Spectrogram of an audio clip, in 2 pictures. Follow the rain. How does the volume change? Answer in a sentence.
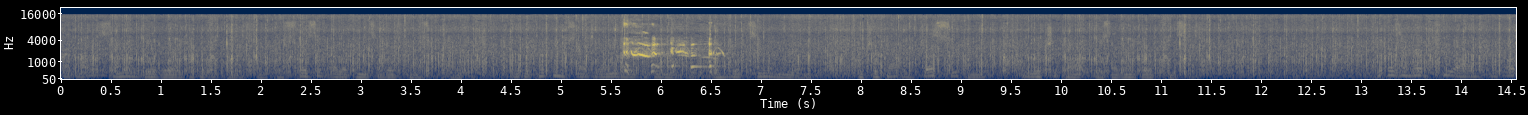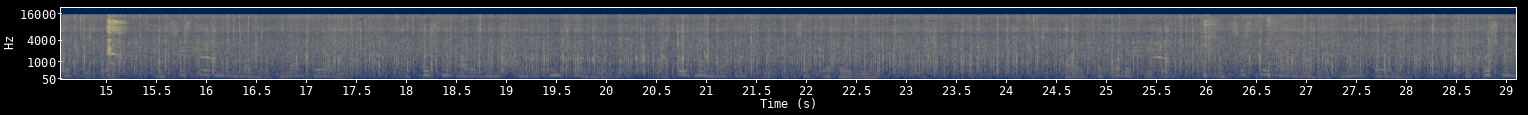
The volume of the rain stays about the same.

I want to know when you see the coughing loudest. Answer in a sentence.
The loudest moment of the coughing is at 6 seconds.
